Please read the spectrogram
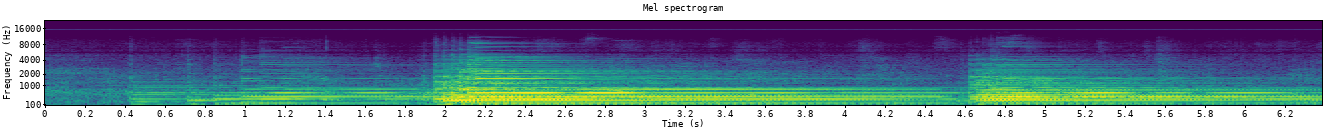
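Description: Acoustic guitar playing the opening chords of a song: softer chords at first, then a loud strum about two seconds in and another near five seconds, each left to ring.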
